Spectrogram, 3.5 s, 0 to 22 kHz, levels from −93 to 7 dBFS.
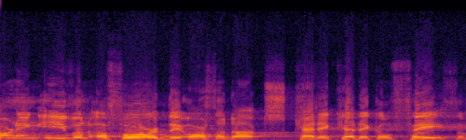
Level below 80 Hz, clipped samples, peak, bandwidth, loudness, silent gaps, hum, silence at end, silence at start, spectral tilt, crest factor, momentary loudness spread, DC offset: -54 dBFS; under 0.1%; -4 dBFS; 12.5 kHz; -16 LUFS; none; none; 0 s; 0 s; -3.5 dB/octave; 12 dB; 7 LU; under 0.1%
